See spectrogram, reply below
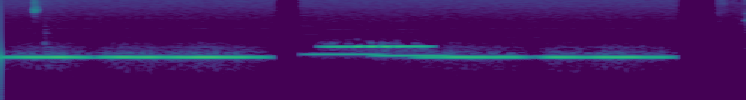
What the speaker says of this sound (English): I will play separately as a sonification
